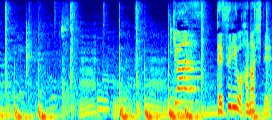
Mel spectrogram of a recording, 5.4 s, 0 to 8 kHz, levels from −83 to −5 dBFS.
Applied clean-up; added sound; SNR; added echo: none; none; none; none.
